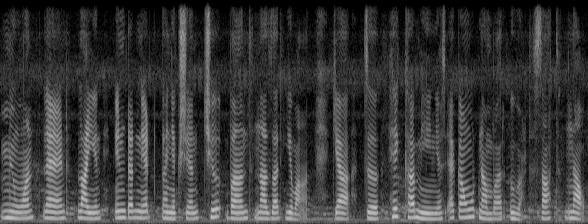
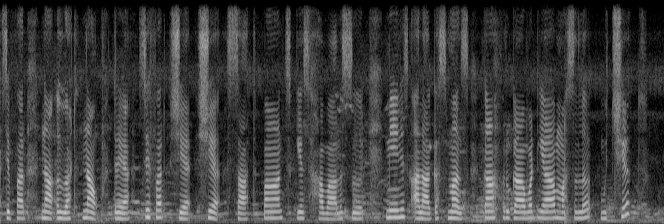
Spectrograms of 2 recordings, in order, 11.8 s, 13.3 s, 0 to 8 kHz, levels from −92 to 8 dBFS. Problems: constant background noise, continuous background conversations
